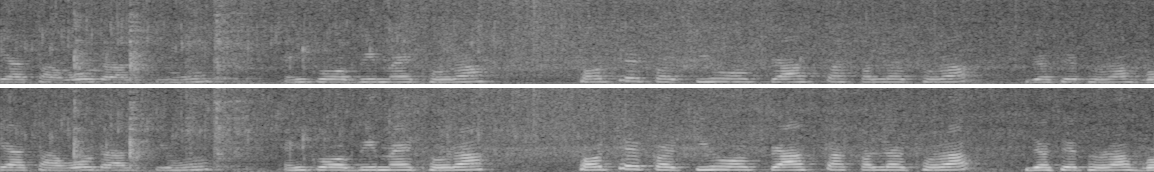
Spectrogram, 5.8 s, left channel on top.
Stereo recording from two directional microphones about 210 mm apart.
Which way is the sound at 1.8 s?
40° right (ahead or behind).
